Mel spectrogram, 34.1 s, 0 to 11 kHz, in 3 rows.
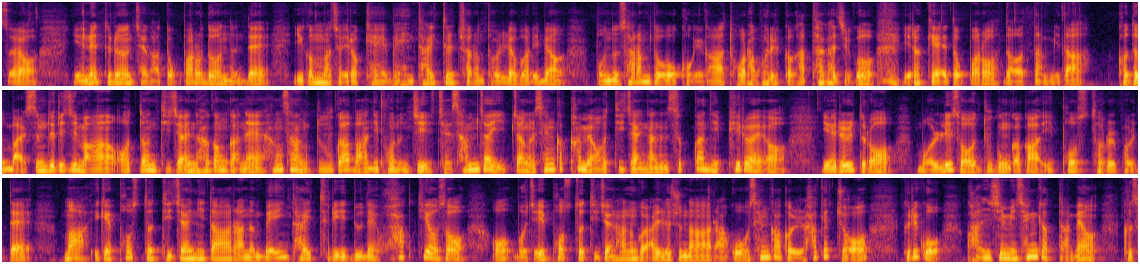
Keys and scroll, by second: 12.9 BackSpace, 14.0 BackSpace.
